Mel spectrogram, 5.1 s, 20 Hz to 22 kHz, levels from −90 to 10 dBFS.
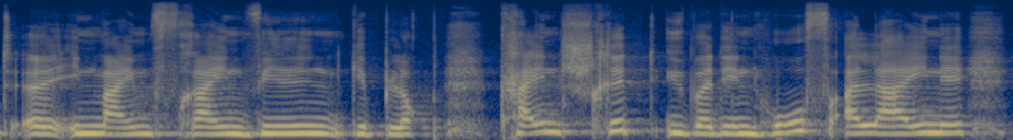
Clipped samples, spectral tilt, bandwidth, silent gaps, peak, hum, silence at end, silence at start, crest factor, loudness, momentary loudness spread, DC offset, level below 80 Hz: under 0.1%; -5.5 dB/octave; 19 kHz; none; -8 dBFS; none; 0.05 s; 0 s; 12 dB; -20 LUFS; 5 LU; under 0.1%; -62 dBFS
